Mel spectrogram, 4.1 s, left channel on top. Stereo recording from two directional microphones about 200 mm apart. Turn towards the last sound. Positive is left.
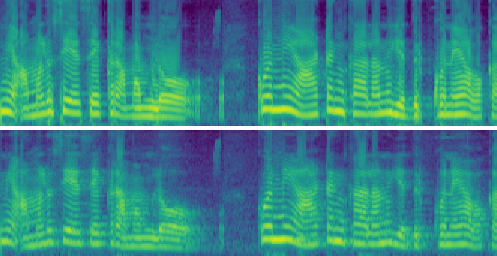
turn(degrees=45)  # may be behind; listen again after turning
